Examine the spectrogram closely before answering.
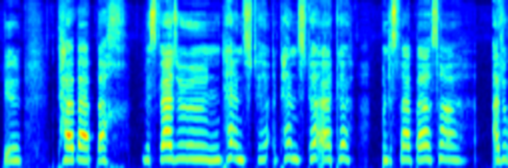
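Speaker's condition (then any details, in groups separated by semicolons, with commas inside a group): Deafness; lip-reads hosts without interpreter, cannot hear podcast, wears Zupack bass backpack at home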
